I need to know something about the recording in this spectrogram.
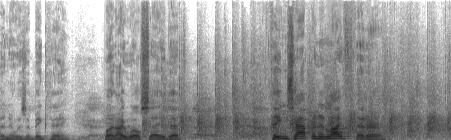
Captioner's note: applause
